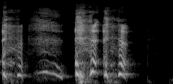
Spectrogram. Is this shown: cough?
yes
